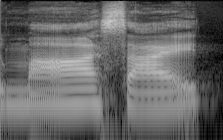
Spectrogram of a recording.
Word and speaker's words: Maasai: my visit with the Maasai. For years, I called it Maasai. On our trip, we learned that it's actually Maasai with 2 A's.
